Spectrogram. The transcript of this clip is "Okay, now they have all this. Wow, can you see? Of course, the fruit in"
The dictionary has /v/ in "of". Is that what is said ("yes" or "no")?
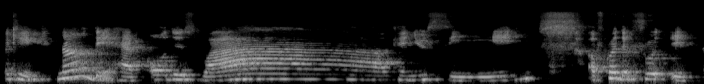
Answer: no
